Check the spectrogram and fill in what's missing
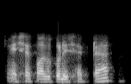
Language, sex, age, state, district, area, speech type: Bengali, male, 18-30, West Bengal, Kolkata, urban, conversation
